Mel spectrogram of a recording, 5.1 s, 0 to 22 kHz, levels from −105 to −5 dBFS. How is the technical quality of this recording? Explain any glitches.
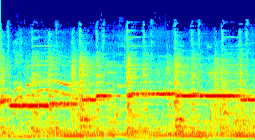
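No glitches can be heard in this recording. Nothing in it points to a technical fault that needs explaining.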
